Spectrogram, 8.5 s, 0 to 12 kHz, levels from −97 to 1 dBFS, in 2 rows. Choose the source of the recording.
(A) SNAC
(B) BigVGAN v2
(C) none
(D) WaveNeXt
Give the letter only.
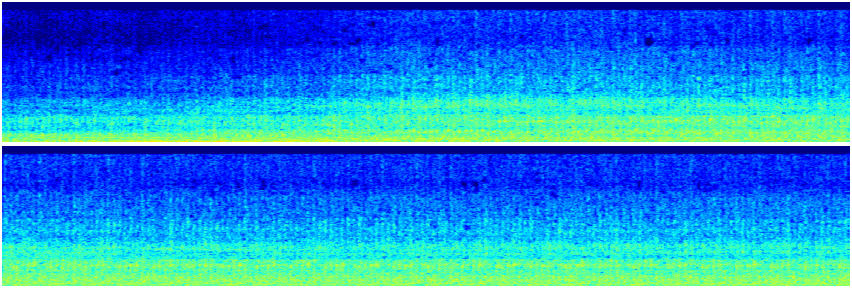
B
